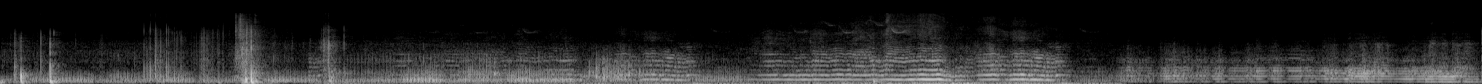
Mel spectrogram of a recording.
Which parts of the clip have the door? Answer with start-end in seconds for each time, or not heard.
2.3-2.8.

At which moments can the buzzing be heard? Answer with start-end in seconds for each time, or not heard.
3.0-14.7.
